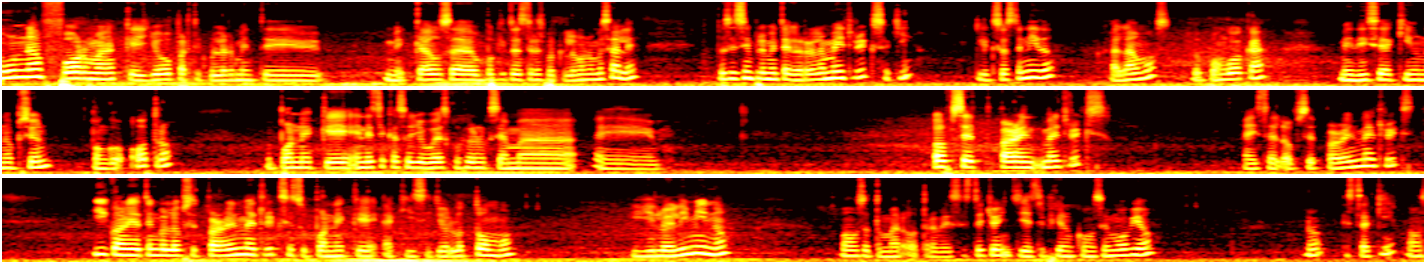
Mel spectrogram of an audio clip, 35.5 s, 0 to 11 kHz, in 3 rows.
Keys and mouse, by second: 1.4 click, 7.0-10.2 drag, 12.6 click, 21.0 click, 25.3 click, 28.1 click, 30.6-31.8 drag, 33.6 click, 35.2 click.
